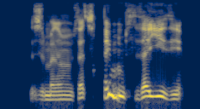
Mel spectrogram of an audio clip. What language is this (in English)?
Kabyle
